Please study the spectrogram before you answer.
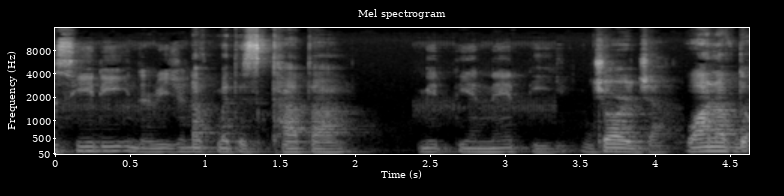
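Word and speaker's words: Mtskheta: Tapos sinerge ko kung paano bigkasin yung location na kung nasa kami. So we're in Mataskata. Mataskata.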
